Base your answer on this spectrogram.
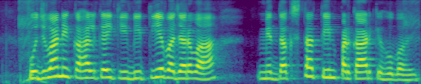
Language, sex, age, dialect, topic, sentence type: Magahi, female, 18-24, Western, banking, statement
